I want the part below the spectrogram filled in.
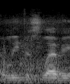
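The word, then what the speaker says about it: Eliphas Levi: out of the way the reason that I'm pronouncing it alipus Levy is because that that's the phonetic um transliteration of alfons Louie which is his name and that's how he kind of made it into Hebrew version people can argue with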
